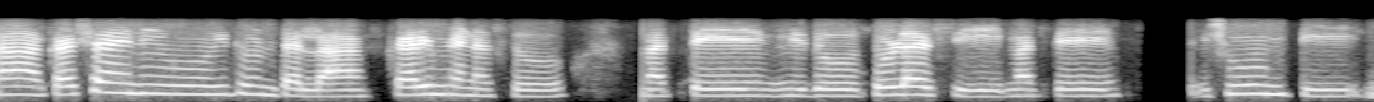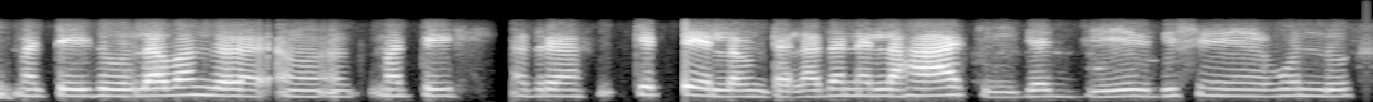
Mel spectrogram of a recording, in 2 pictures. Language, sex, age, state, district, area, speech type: Kannada, female, 45-60, Karnataka, Dakshina Kannada, rural, conversation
